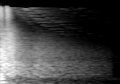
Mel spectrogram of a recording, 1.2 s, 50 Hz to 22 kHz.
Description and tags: The Aggressives Snare Perc - Nova Sound
Clap, Aggressives, Drums, Hat, Perc, The, House, Sound, Bass, Hi, Loop, Drum, Snare, Nova, 4x4-Records, Hi-Hats, Kick, FX, Propellerheads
